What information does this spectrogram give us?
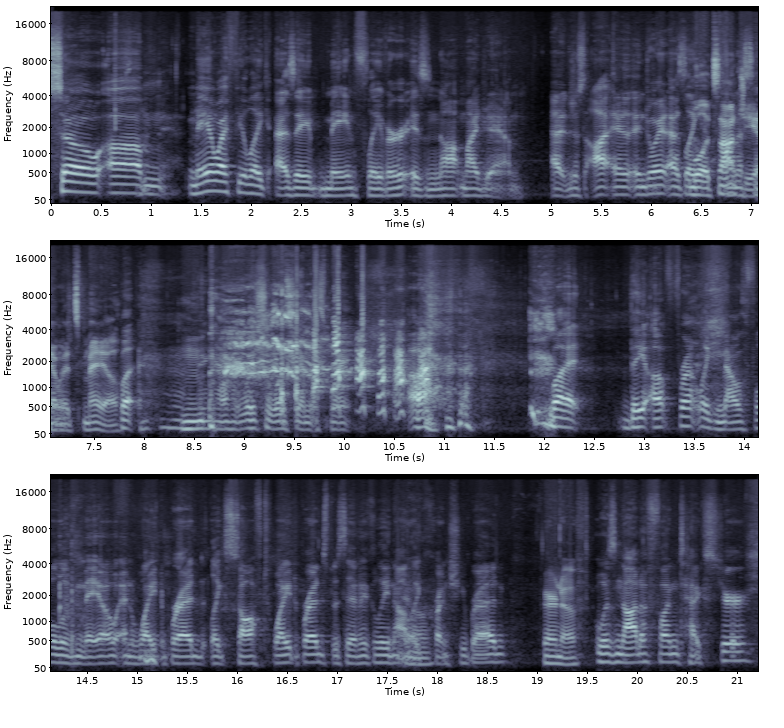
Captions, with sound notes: So mayo, I feel like, as a main flavor, is not my jam. Enjoy it as-- Well, it's not jam. It's mayo. But-- [LAUGHTER] But the up front, like, mouthful of mayo and white bread, like soft white bread, specifically not crunchy bread-- Fair enough. Was not a fun texture.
